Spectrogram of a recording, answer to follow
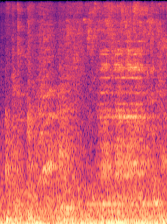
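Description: Schindler hydraulic elevator's center-opening doors sliding open, a steady mechanical rumble on arrival at the top floor.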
